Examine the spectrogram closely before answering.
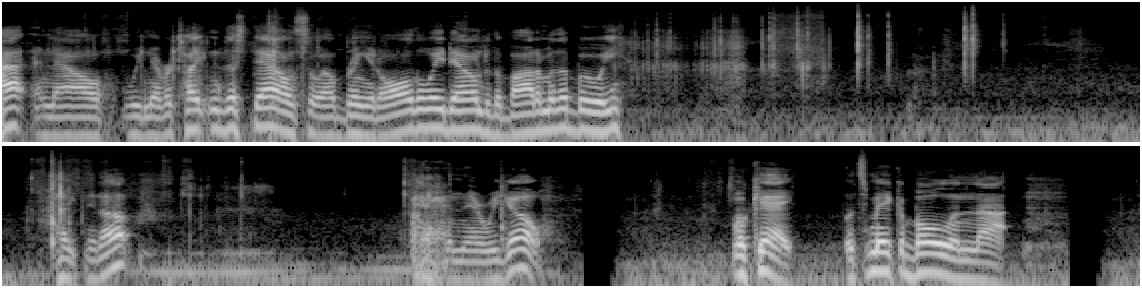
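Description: A middle-aged man talks calmly, close by, outdoors.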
